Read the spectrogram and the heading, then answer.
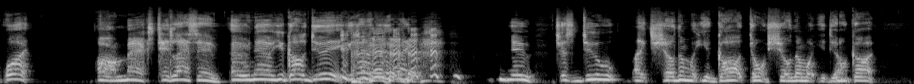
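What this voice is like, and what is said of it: Bad put-on Australian accent. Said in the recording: “a terrible Australian accent”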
